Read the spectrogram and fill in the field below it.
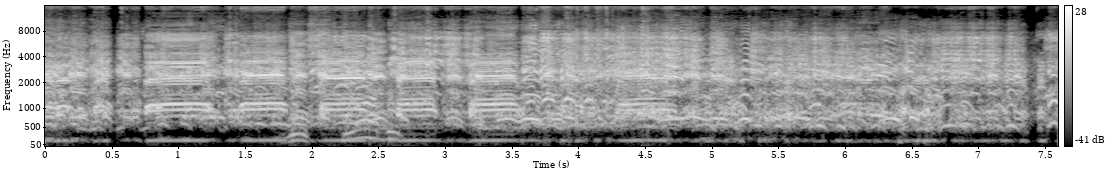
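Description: A flock of domestic geese honking loudly and continuously, overlapping nasal calls filling the whole stretch, with a brief spoken phrase partway through.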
